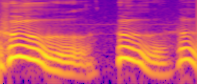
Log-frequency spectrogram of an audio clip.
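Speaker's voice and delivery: stress on the word "who". Reading a chat message aloud to viewers: stress on who. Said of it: "I'm emphasizing the who".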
